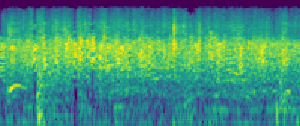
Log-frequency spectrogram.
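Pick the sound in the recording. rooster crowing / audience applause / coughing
audience applause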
